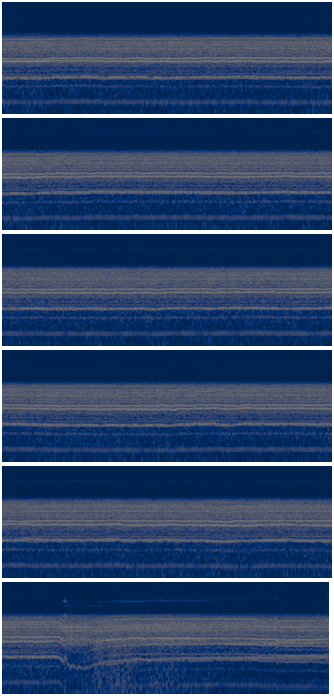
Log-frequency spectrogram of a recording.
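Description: DJI FPV drone's motors and propellers whining at a steady pitch; near the end the pitch dips sharply and then climbs back up.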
